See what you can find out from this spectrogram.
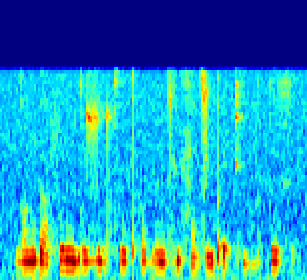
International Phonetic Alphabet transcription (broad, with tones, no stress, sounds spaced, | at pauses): ɡ ɒː˧ ŋ ɗ ɒ˨ f ɤ˦ ŋ ɡ o˦ z u˧ d kʰ o˧ pʰ ɔ˧ b ɒ˦ ɳ dʱ ə˦ ɳ h a˨ d z ɤ˨ ɳ pʼ ɛ˨ kʰ y˨ b ə˦ k ə˦ x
